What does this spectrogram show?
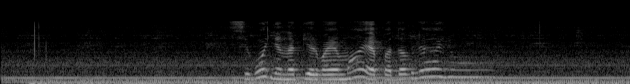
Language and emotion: Russian, positive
